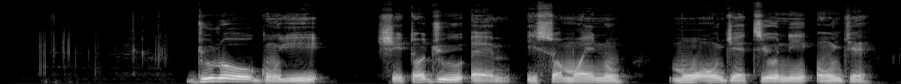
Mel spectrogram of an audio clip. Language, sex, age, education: Yoruba, male, 30-45, tertiary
